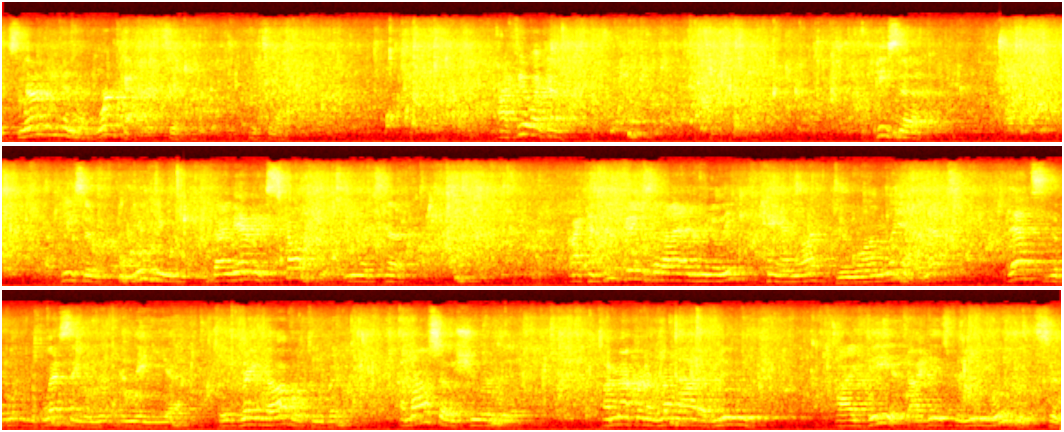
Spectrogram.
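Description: Pool water splashing and churning as plastic gallon jugs are pushed and swung through it underwater. An indistinct voice is heard over it, more in the second half.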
